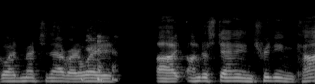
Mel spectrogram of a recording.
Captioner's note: laughing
